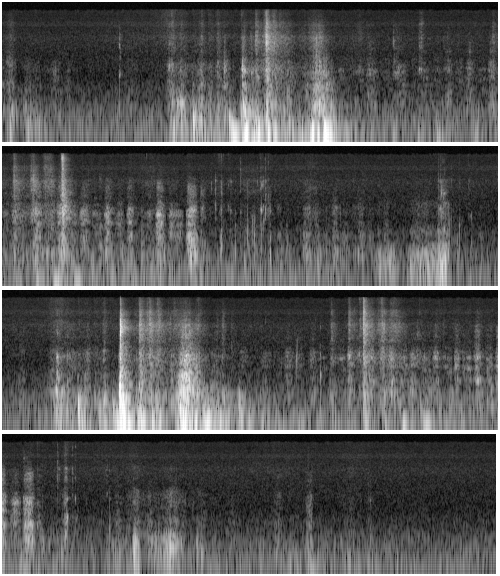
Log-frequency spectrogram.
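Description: A dog pants close by.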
